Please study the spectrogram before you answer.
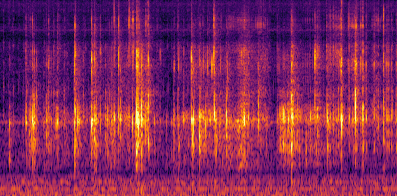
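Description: A sheet of clear cellophane wrapping is rolled into a tube and held in the hands while the fingers pleat and crinkle its end. It makes a steady stream of dry, crisp crackles and crinkles, with sharper snaps standing out now and then. The sound is bright and papery, with almost no low end.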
